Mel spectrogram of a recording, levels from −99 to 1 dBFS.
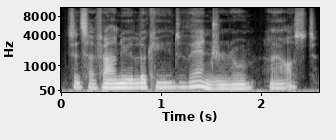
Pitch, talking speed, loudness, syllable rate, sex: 120 Hz, 255 wpm, -17 LUFS, 7.2 syllables/s, male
